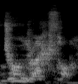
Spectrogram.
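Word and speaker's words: John Blackthorne: John blackor lady Muro you got to say his name like John blackor uh John blackor we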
